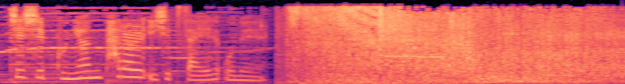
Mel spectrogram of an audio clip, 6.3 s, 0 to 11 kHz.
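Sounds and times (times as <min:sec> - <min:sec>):
speech: 0:00.2 - 0:02.8
volcanic eruption roar: 0:02.8 - 0:06.2.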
